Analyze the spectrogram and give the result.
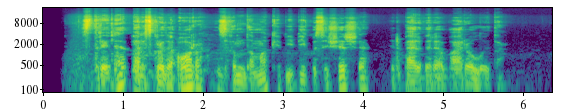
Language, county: Lithuanian, Telšiai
